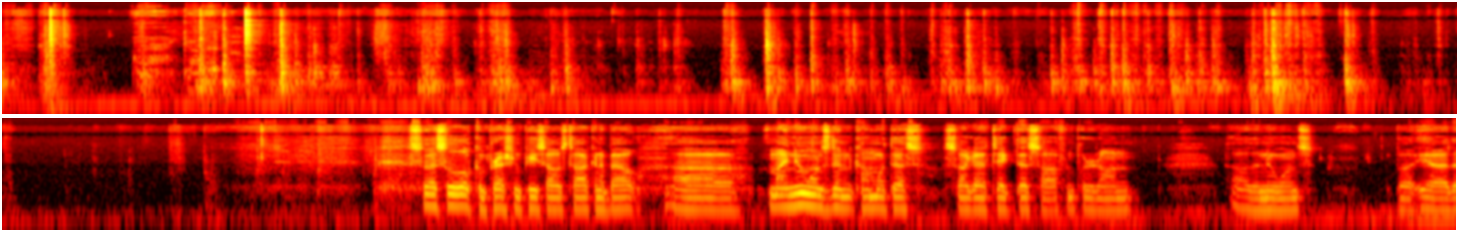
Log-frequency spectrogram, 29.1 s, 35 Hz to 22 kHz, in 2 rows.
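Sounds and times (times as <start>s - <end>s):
handle parts knocking and rattling: 0.0s - 14.6s.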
